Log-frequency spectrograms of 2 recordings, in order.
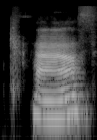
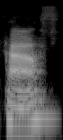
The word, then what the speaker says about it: calf: And this is the silent letters, calf. The L is missing, calf. No L sounded.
